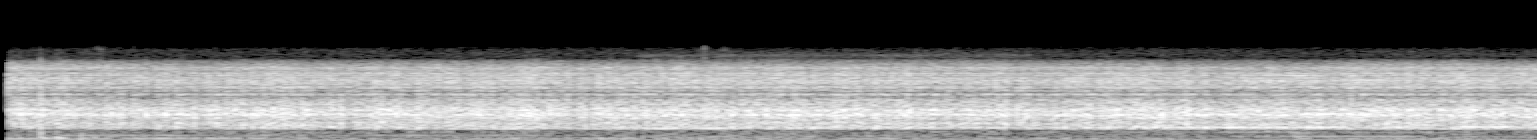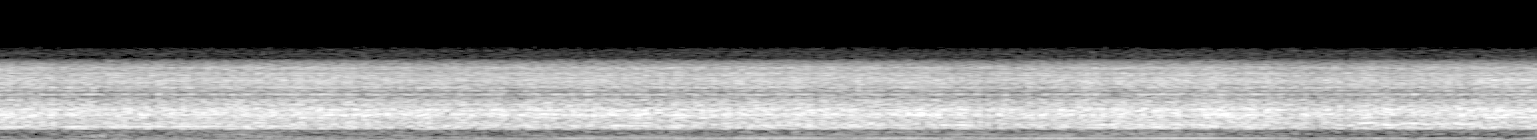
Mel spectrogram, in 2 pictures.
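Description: Static hisses and crackles steadily from a radio loudspeaker.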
